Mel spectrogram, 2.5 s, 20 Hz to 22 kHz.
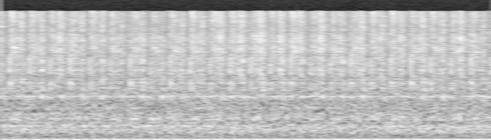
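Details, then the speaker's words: Embroidery machine stitching in an 8x8 hoop with gummy, sticky marks: fast, even stitching clatter with a faint thin squeak as the hoop drags on residue; owner wiped it down, expects it to work itself out. "okay the little squeak there but I noticed there were some gummy marks right here it might take a few minutes to work itself out"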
